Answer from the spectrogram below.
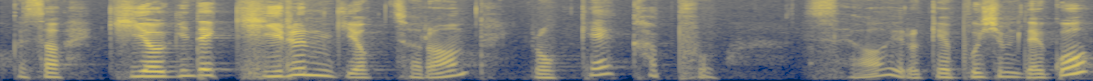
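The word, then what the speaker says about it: כ: 그 다음에 카프. 다 외우세요. 집에서 많이 연습하세요. 카프. 자, 키읔 발음 카프죠.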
